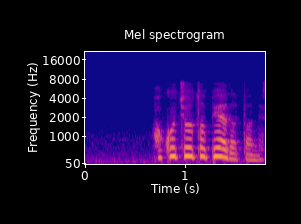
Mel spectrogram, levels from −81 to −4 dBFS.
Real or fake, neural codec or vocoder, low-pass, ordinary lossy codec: real; none; 7.2 kHz; none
